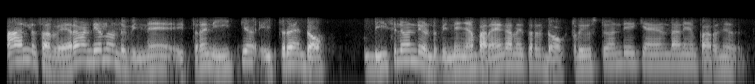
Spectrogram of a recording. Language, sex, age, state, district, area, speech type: Malayalam, male, 18-30, Kerala, Kottayam, urban, conversation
